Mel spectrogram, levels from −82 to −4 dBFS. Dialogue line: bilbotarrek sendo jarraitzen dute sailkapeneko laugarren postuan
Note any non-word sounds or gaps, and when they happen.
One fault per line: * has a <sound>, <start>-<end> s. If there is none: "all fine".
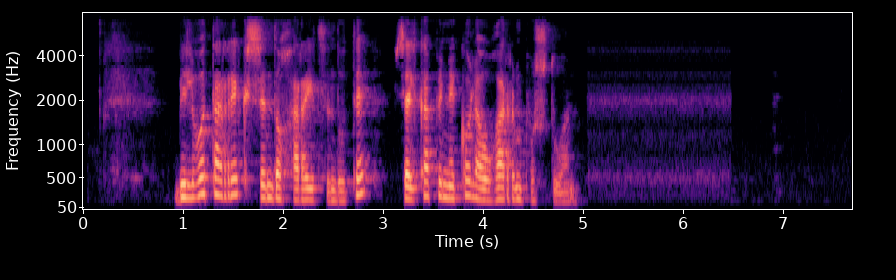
all fine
